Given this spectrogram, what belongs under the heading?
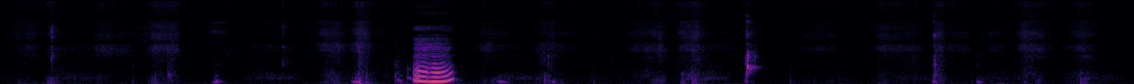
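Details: Infant nearly three months old with hiccups: quiet, soft, repeated hiccup clicks every second or two, with one brief fussy cry; ordinary infant hiccups.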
